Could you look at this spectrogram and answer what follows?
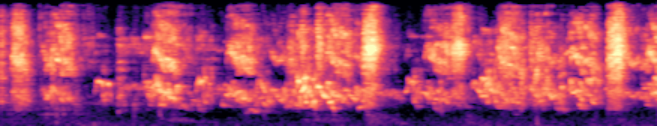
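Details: Caged budgerigar, fed cucumber in the hot season, produces steady scratchy warbling mixed with sharp squeaky peaks, continuous throughout.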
